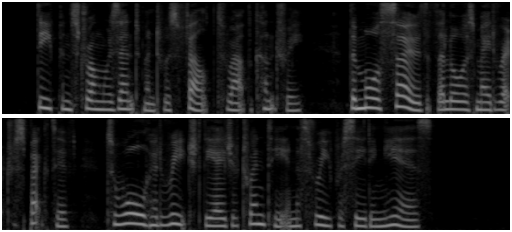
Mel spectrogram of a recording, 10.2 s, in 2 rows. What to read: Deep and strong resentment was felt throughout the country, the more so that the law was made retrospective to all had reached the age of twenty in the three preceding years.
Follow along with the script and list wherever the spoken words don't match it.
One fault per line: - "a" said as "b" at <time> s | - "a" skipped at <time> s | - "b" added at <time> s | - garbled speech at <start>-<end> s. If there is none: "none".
none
